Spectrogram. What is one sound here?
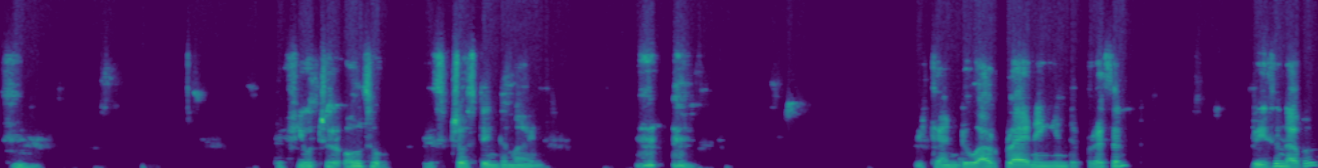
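An elderly man speaks calmly through a headset microphone in an online call, pausing often.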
